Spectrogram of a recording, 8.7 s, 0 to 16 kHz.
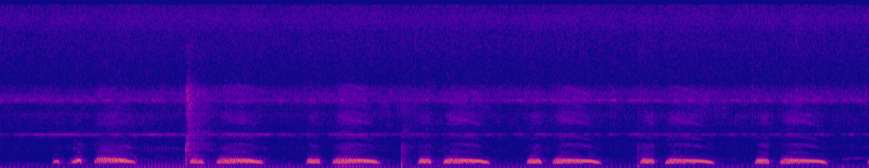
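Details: Ground decoy spotted dove, recorded in Tumorong, Kon Tum, Vietnam on 23 September 2018, cooing steadily in repeated phrases. Each phrase has one or two short notes and then a longer falling coo, about once a second, over a constant low buzzing hum.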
